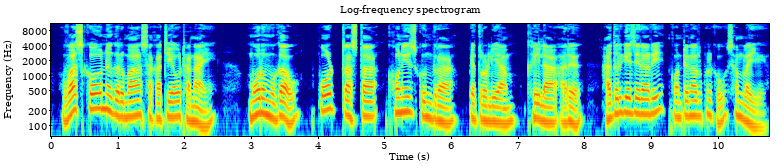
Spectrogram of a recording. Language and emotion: Bodo, neutral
